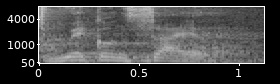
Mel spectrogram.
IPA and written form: ˈrekənsaɪl (Reconcile)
